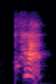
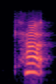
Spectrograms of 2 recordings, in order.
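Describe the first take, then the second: First: The final consonant is made at the mouth's back. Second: The final consonant is made at the mouth's front. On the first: "putting that T sound all the way to the back" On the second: "sounds at the front of our mouth like cat"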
